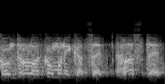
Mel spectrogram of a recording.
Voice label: chat, speech Czech; War Thunder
